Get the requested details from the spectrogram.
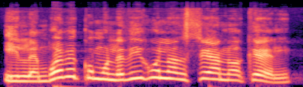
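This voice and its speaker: A man's voice: a little fast, dry recording, studio quality. An older man preaching a sermon, asking the congregation rhetorical questions and acting out characters in his stories. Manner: animated storytelling, acts out characters in raised pitch. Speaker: pastor.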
